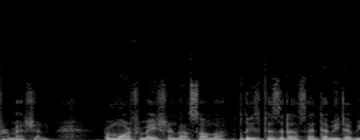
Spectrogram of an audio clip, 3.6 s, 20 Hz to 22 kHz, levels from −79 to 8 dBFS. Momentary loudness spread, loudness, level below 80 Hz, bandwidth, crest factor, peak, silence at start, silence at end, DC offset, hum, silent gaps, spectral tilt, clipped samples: 11 LU; -31 LUFS; -48 dBFS; 10 kHz; 16 dB; -14 dBFS; 0 s; 0 s; under 0.1%; none; none; -7 dB/octave; under 0.1%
